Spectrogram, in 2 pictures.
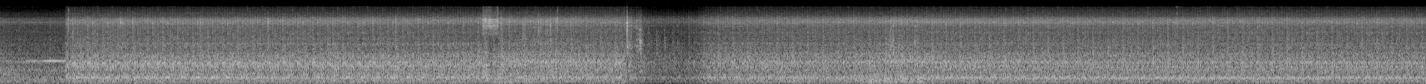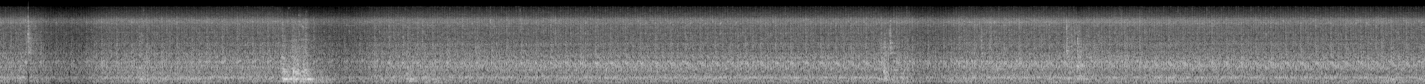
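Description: Engine of a 2015 Autocar Xpeditor side-load garbage truck idling steadily.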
